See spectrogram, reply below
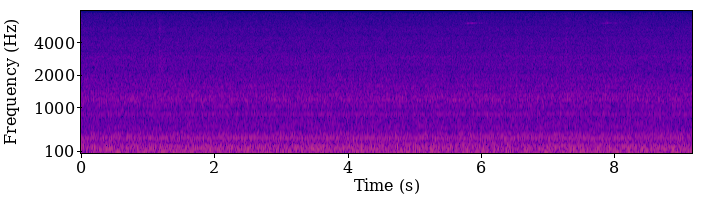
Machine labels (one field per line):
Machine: fan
